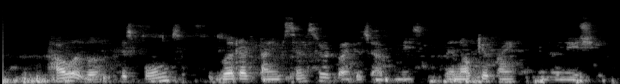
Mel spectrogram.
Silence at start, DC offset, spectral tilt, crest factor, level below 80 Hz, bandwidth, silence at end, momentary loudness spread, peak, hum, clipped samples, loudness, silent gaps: 0 s; under 0.1%; -7.5 dB/octave; 18 dB; -52 dBFS; 9 kHz; 0.05 s; 12 LU; -4 dBFS; none; under 0.1%; -22 LUFS; none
